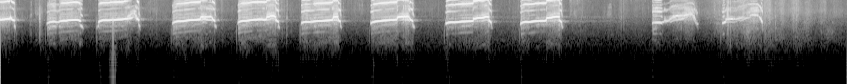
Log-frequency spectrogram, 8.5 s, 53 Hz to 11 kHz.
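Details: At a Finnish osprey nest on 19 July 2022, the male arriving with a big fish, nine loud, evenly spaced whistled calls with rising tones, followed by two softer, fading ones.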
